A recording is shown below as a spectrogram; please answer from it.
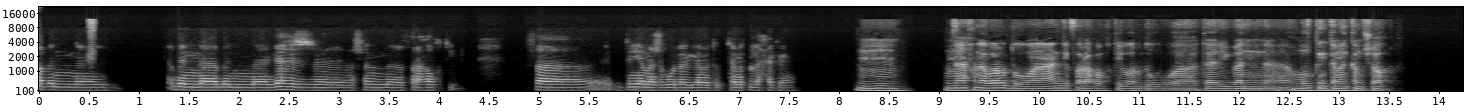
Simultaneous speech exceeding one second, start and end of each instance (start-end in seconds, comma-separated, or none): none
